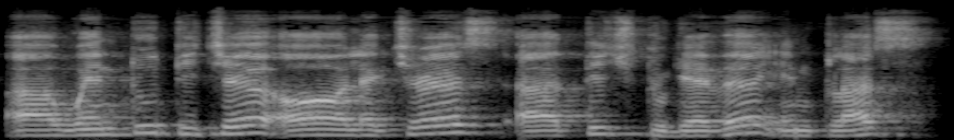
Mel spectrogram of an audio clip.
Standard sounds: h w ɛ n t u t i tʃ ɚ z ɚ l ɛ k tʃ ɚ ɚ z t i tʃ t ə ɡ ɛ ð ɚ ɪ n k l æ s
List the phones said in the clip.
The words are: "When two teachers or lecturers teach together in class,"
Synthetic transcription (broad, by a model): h w ɛ n t u t i tʃ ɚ ɔ l ɛ k tʃ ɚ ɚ s t i tʃ t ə ɡ ɛ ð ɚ ɪ n k l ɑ s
